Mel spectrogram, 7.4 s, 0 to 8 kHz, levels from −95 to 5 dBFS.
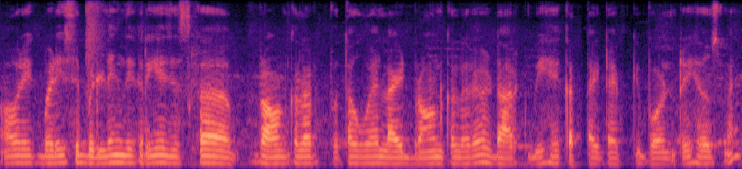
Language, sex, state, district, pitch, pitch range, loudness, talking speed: Hindi, male, Uttar Pradesh, Jalaun, 115 Hz, 110-120 Hz, -21 LUFS, 235 wpm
